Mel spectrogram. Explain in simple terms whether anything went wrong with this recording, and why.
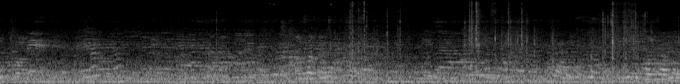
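Nothing went wrong; no problems can be heard.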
